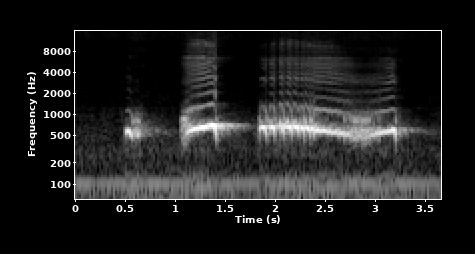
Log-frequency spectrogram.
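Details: Spotted dove of Kelantan type, a persistent loud caller trying to make rivals respond. Its three-part phrase runs from a short coo to a rising note to a long, quavering coo that sinks gently. A low hum lies underneath.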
